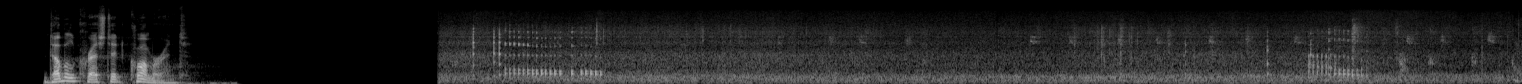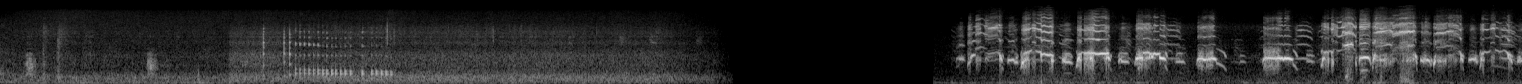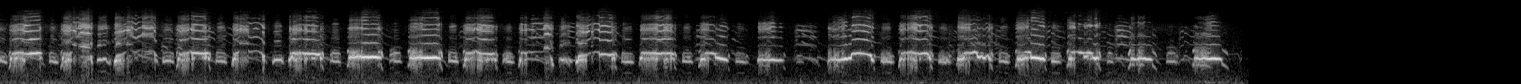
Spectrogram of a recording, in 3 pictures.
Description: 31 Double Crested Cormorant.mp3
